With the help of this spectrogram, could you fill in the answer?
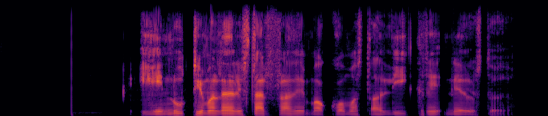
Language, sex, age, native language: Icelandic, male, 60-69, Icelandic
